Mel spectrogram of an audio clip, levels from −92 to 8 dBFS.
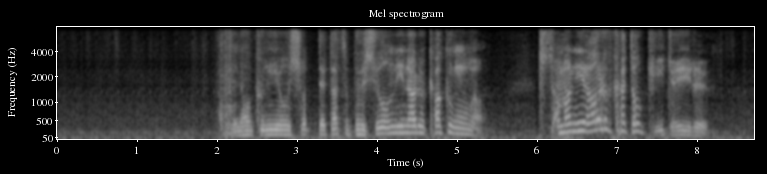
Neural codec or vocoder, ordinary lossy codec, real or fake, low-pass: codec, 16 kHz, 1.1 kbps, Voila-Tokenizer; none; fake; 7.2 kHz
